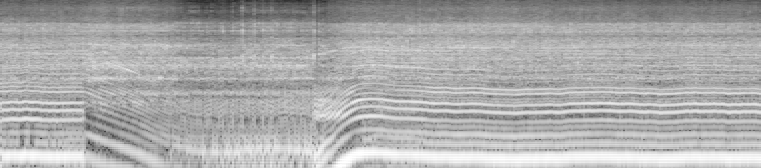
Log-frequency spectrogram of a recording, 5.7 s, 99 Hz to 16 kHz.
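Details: Husqvarna 268 chainsaw, after repair work for a complaint that it stalls once warm and won't restart (air intake checked, a part replaced): revs drop from a high steady whine as it bites wood, then climb back cleanly without stalling; runs healthy.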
